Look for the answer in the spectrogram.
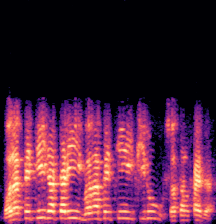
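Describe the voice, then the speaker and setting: A man's voice: very high voice, normal speed, very noisy. A man chatting casually over CB radio, thinking aloud as he passes the turn to other operators. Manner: informal, colloquial, thinking aloud. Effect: CB radio transmission. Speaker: amateur CB radio operator leading a round of calls. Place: CB radio link in FM. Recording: tinny narrow-band CB radio.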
